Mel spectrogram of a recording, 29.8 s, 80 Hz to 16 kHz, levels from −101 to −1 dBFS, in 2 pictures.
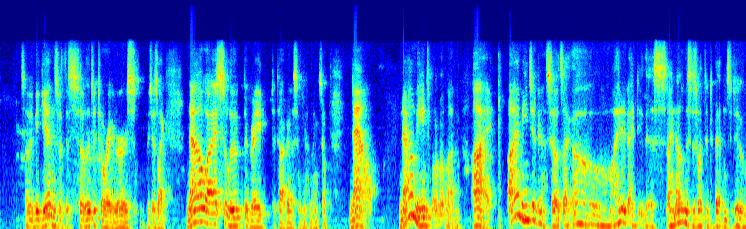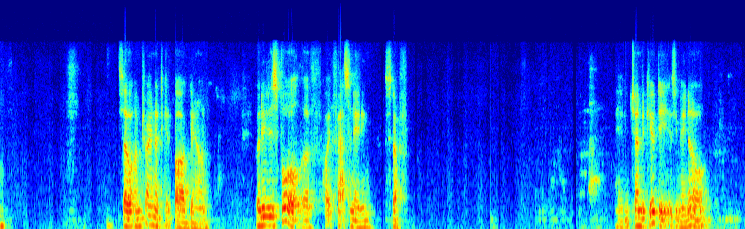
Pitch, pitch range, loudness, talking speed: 120 Hz, 110-135 Hz, -21 LUFS, 130 wpm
